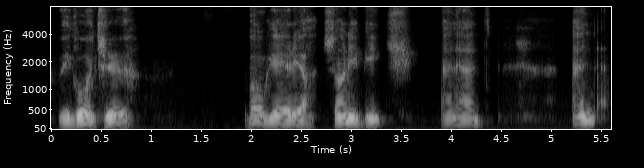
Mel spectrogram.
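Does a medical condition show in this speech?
Yes: throat cancer treatment effects; stage 4 throat cancer 6.5 years into recovery, chemo, radiotherapy, tracheostomy, neck nerves repaired, remission 2.5 years; throat pain after chemo, managed with doctor's medication; voice changed by throat cancer and treatment, deep voice.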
